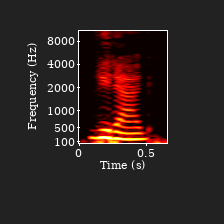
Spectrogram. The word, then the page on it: virag: Hungarian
